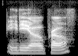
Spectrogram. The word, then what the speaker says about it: EDOPro: have an option for Edo Pro they do oh I'm just wondering if I should do that category if I should do just chatting I'll just do Ido Pro edopro as it's pronounced they do give the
